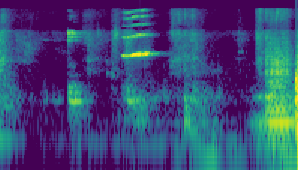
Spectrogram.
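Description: A wooden door creaks as it swings open.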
